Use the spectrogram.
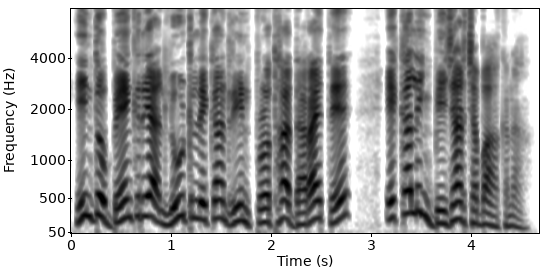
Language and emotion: Santali, angry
